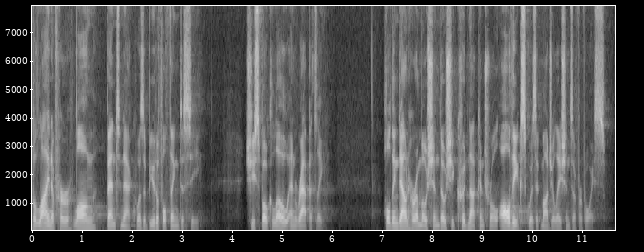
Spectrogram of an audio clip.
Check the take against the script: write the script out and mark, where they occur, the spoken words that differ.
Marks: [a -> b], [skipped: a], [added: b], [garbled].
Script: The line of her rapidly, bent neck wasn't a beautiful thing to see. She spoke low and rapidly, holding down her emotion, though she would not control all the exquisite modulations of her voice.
The line of her [rapidly, -> long] bent neck [wasn't -> was] a beautiful thing to see. She spoke low and rapidly, holding down her emotion, though she [would -> could] not control all the exquisite modulations of her voice.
